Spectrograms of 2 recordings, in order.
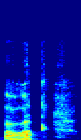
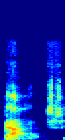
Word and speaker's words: Bach: British physician in 1930, Dr. Edward Bach, or if you live in the UK, they pronounce his name Batch, and it is an English system, but it can go either way.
